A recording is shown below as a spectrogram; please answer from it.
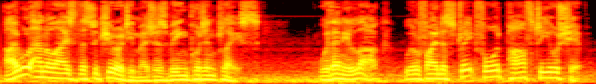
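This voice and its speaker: An actor voicing a calculating strategist in a video game, measured, formal and precise in his speech. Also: medium pitch, very animated, a little hiss or hum, close to an everyday voice. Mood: coolly scheming.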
